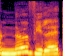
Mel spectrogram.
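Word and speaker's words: Neuvillette: I saw you all chatting just now, but it seems you still don't know who Monsieur Nervillet is. That's how you pronounce it.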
